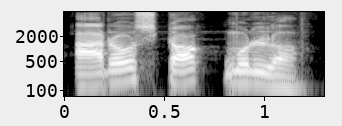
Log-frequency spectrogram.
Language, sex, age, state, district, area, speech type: Bengali, male, 45-60, West Bengal, Nadia, rural, read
